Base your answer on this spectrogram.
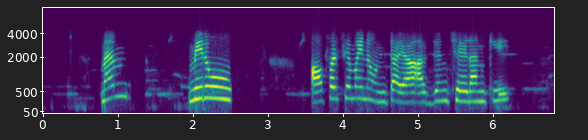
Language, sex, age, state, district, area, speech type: Telugu, female, 18-30, Telangana, Yadadri Bhuvanagiri, urban, conversation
